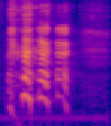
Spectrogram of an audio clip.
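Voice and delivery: short, loud, high laugh. Real, not acted. Laughs after gushing about book.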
